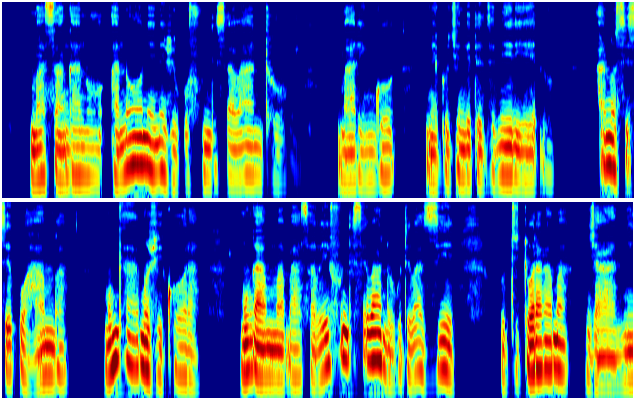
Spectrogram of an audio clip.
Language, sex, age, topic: Ndau, male, 36-49, health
